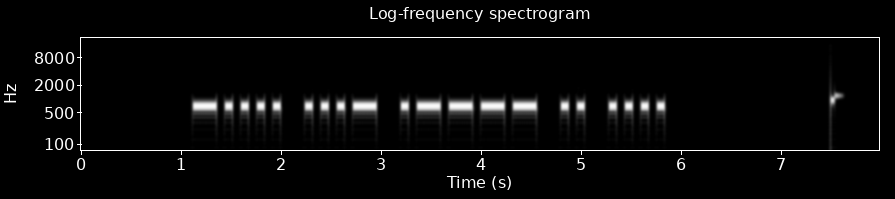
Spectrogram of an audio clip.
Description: Morse code, heard as a keyed tone, about 15 wpm, 700 Hz. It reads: 6V1IH
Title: Five Challenging Letter-Number Combinations 15wpm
